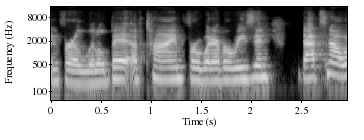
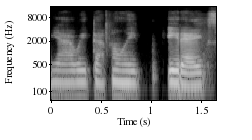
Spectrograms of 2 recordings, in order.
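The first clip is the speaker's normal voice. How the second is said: hushed, secretive half-whisper; 2 semitones lower, 7 dB quieter than usual. Retelling what clients said on the phone: imitating someone half-whispering. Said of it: "they all whisper into the phone going".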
